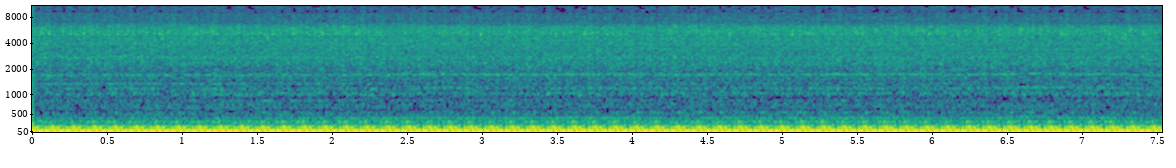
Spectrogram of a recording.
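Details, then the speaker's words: 1982 Chevrolet S10 with V8, after rebuilt exhaust (welded cats, added mufflers, cutouts), on jack stands: low, even burbling idle, steady pulse about 3.5 beats per second; quietest it has been. Normal idle. "Well, I do declare that is as quiet as this truck has ever been since I've had it."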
